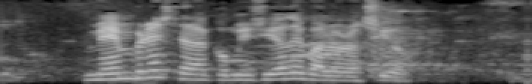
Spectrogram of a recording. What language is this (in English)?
Catalan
